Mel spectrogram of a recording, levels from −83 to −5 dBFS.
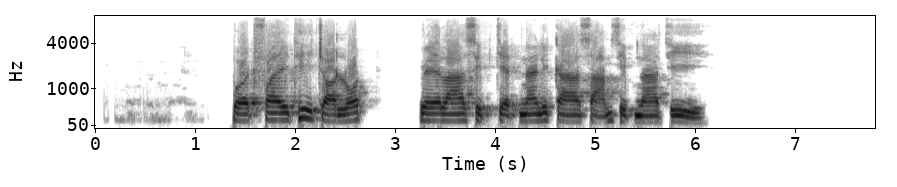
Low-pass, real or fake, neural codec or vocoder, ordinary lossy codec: none; real; none; none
